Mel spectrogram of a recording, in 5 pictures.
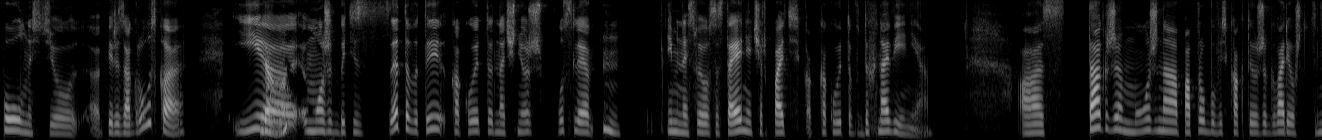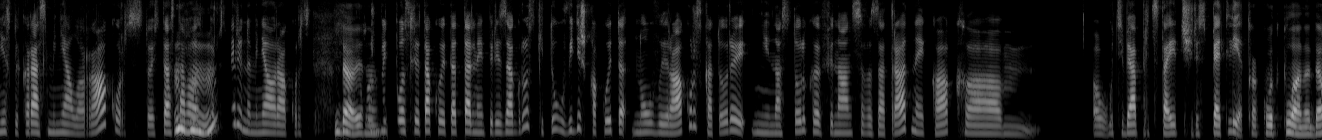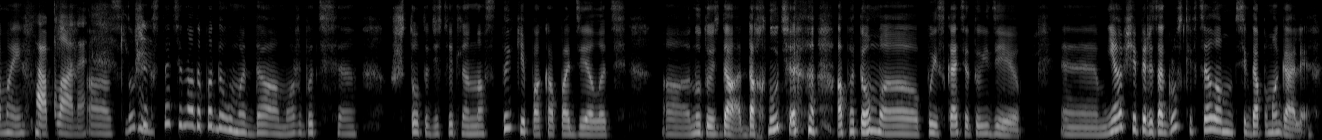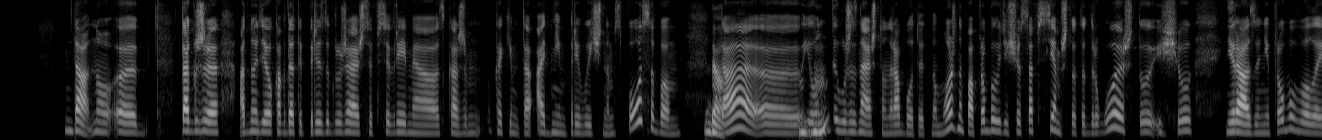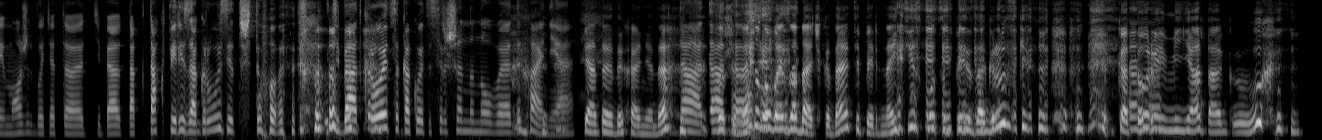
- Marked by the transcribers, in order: throat clearing; chuckle; throat clearing; chuckle; laughing while speaking: "что"; laugh; chuckle; laugh; chuckle; joyful: "ух!"; chuckle
- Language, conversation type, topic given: Russian, advice, Почему я испытываю выгорание и теряю мотивацию к тому, что раньше мне нравилось?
